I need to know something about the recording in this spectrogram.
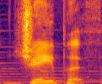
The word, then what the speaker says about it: Japheth: Japheth. I'll pronounce it for everyone.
